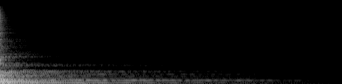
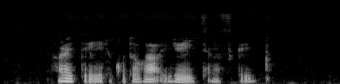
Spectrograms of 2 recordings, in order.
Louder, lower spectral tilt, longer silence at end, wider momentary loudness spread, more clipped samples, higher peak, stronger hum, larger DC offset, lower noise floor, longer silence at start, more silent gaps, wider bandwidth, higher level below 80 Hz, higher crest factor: second, -35 LUFS vs -26 LUFS; about the same, -8 dB/octave vs -9 dB/octave; first, 1.3 s vs 0.7 s; first, 25 LU vs 13 LU; neither; about the same, -10 dBFS vs -8 dBFS; neither; neither; first, -72 dBFS vs -59 dBFS; second, 0 s vs 0.55 s; neither; first, 13 kHz vs 11.5 kHz; first, -40 dBFS vs -50 dBFS; about the same, 22 dB vs 20 dB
